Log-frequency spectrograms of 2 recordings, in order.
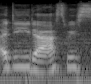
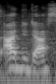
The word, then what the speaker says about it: Adidas: Oh, if you guys don't know, in the UK we pronounce it differently. It's not Adidas. It's Adidas here and Nike.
